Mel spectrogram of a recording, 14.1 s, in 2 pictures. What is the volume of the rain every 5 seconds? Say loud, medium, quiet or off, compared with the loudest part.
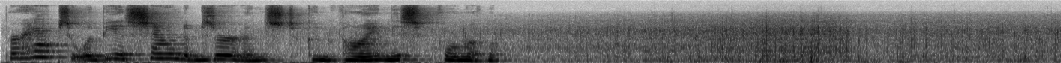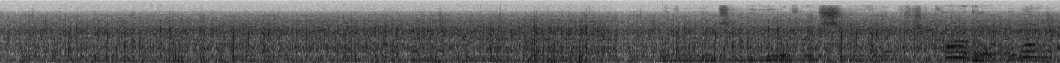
medium, loud, loud.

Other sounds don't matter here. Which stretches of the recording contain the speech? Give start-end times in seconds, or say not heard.
0.0-3.3, 11.4-14.1.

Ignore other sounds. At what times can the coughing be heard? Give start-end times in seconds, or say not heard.
not heard.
